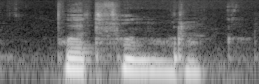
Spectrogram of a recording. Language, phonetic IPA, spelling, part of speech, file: Polish, [ˌpwɛtfɔ̃ˈnurɛk], płetwonurek, noun, LL-Q809 (pol)-płetwonurek.wav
